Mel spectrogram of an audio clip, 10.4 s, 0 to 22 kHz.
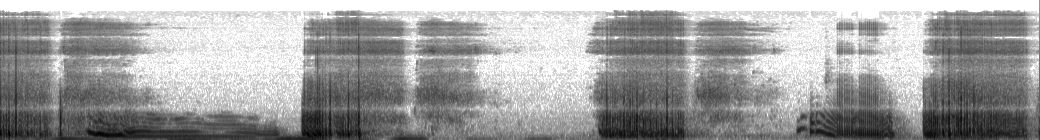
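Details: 15-week-old pug puppy recorded while sleeping: loud, snorting, rattling snores beginning with a drawn-out whistling snore; ordinary puppy snoring.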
